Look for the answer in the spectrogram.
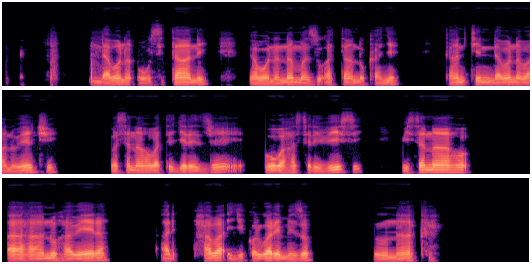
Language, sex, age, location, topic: Kinyarwanda, male, 25-35, Kigali, health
